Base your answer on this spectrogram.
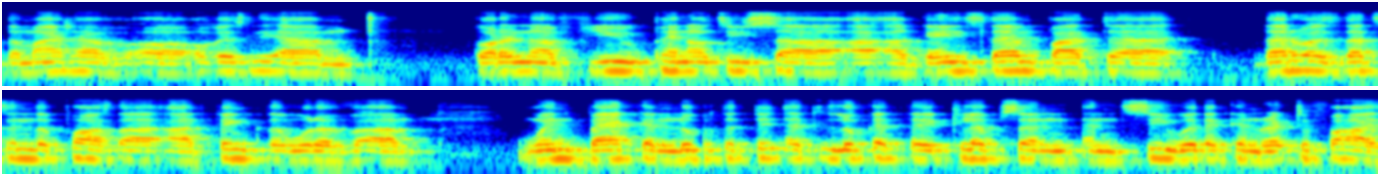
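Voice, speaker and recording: A South African man whose first language is Tsonga, a rugby player answering press conference questions in a halting way with many restarts and repeated words. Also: medium pitch.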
